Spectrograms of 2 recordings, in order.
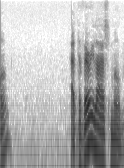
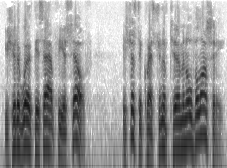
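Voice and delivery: loud, raised briefing voice; brusque commander; 6 semitones higher, 6 dB louder than usual. Acted. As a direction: overrule him, then lay out the orders. Commander overrules and briefs Jimmy.

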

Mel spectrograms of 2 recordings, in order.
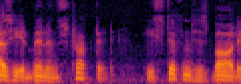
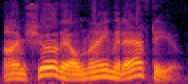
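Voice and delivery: high, loud praise; enthusiastic; 7 semitones higher, 8 dB louder than usual. Acted. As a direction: cheer him on from far below. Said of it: "exclaimed the commander enthusiastically".

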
